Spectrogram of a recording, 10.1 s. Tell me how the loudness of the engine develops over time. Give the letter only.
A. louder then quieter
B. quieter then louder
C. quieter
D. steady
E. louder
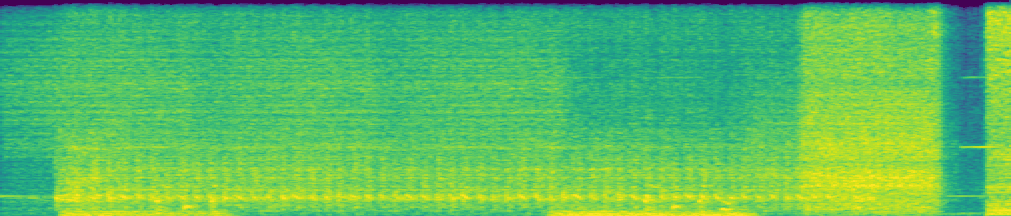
D.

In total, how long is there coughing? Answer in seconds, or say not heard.
4 s.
